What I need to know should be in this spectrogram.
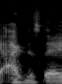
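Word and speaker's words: Agnus Dei: And then we did this production arrangement of Agnes Day, which apparently is how you say Agnes Day, Holy is the Lamb, whatever.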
